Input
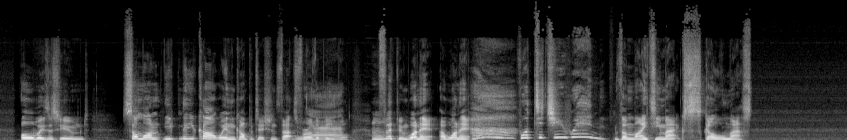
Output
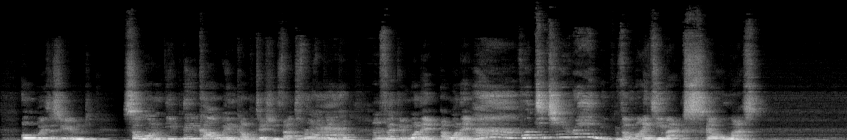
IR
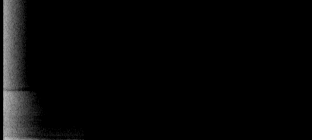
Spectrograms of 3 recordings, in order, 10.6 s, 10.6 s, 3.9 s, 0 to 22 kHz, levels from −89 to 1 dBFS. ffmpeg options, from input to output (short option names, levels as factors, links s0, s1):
-filter_complex "[0:a]acompressor=threshold=0.126:ratio=4,flanger=delay=8.4:depth=9.9:regen=42:speed=0.28:shape=triangular[s0];[1:a]atrim=start_sample=2205,afade=t=out:st=0.4:d=0.01,atrim=end_sample=18081[s1];[s0][s1]afir=irnorm=-1:irlink=0,volume=0.126"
